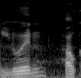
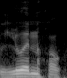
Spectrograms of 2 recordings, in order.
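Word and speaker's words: Leeuwenhoek: देखिए इसमें ल्यूएन लुएन न्यू न्यू करके थोड़ा सा उच्चारण आ रहा है। लुएन हॉक तो अगर एग्जाम हॉल में आए तो आप ऐसे कर दीजिएगा। लयनहॉक जीवित कोशिका का।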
